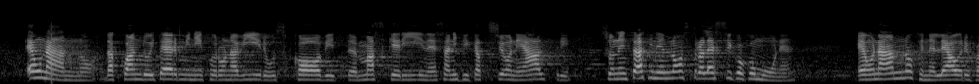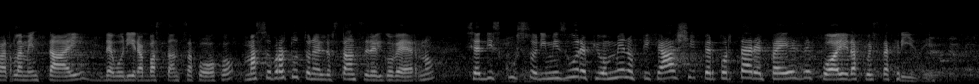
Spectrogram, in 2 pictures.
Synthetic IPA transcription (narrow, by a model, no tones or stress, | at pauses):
ɛunanːod̪akwand̪oit̪ɛrminikoɾonaviːɾuskɔːvid̪mask̟eɾiːnesanifikat̪sːjoːniealt̪ɾi | soːnoent̪ɾaːt̪inelnɔst̪ɾolɛsːikokomuːne | ɛunanːok̟enːelːeawɾeeparlament̪aːɾid̪ɛːvod̪iːɾeabːast̪ant̪sapɔːkomasːopɾat̪ːut̪ːonelːeost̪ant̪sed̪elɡovɛrno | siɛd̪ːiskusːod̪imizuːɾepjuomːeːnoefːikaːt͡ʃiperport̪aːɾeilpaeːzefwɔːɾid̪akːwest̪akɾiːzi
